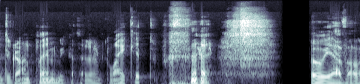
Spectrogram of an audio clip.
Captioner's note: giggles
